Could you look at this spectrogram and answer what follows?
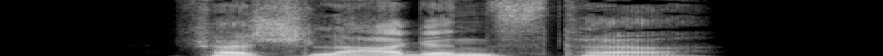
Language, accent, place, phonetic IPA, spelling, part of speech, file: German, Germany, Berlin, [fɛɐ̯ˈʃlaːɡn̩stɐ], verschlagenster, adjective, De-verschlagenster.ogg
- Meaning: inflection of verschlagen: 1. strong/mixed nominative masculine singular superlative degree 2. strong genitive/dative feminine singular superlative degree 3. strong genitive plural superlative degree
